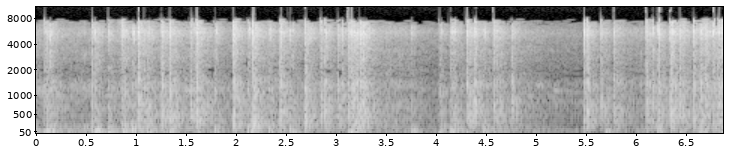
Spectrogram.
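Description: Fireworks going off: a rapid, dense run of bangs and crackling reports from aerial bursts, thinning out briefly about two-thirds of the way through before picking up again.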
